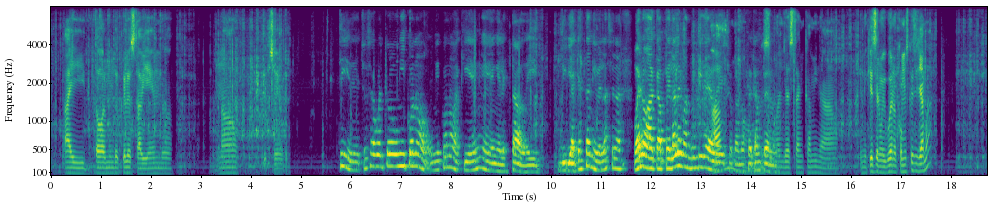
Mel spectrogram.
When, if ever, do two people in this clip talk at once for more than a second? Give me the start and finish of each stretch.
13.2-14.6

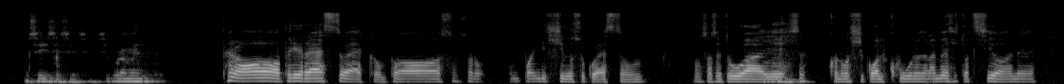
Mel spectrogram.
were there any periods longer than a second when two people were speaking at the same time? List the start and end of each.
none

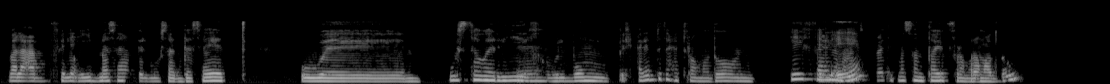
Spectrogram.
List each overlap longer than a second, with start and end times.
none

